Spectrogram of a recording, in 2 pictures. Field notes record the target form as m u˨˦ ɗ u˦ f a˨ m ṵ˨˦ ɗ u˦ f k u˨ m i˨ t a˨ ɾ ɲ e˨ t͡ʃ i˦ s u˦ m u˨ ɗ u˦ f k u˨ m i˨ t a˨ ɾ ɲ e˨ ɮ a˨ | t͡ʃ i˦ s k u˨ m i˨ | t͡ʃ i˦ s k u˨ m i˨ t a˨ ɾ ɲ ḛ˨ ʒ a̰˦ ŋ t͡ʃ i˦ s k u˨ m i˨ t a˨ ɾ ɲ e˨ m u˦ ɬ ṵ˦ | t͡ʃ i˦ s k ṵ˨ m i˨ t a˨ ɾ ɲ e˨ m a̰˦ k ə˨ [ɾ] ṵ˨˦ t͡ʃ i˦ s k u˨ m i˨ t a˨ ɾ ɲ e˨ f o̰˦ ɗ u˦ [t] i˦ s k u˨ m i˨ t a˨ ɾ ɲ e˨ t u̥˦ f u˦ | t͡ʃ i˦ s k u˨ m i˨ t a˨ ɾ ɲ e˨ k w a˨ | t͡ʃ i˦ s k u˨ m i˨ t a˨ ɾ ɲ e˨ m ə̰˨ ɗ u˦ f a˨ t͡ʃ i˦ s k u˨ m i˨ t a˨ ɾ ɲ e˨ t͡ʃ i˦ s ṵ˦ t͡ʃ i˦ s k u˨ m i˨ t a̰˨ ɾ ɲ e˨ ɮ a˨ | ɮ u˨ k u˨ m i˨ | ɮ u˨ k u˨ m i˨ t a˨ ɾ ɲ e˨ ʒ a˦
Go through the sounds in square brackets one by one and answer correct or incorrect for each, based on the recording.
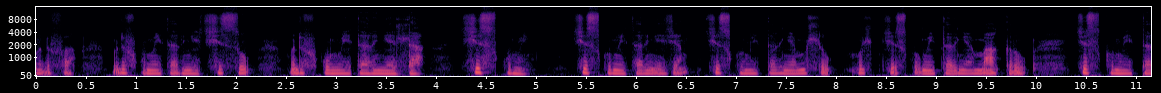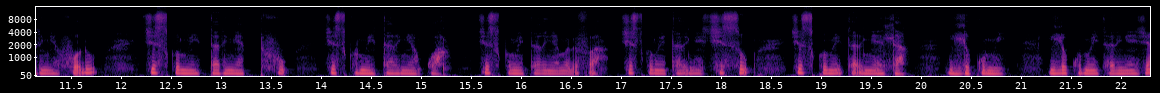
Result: correct, incorrect: t͡ʃ

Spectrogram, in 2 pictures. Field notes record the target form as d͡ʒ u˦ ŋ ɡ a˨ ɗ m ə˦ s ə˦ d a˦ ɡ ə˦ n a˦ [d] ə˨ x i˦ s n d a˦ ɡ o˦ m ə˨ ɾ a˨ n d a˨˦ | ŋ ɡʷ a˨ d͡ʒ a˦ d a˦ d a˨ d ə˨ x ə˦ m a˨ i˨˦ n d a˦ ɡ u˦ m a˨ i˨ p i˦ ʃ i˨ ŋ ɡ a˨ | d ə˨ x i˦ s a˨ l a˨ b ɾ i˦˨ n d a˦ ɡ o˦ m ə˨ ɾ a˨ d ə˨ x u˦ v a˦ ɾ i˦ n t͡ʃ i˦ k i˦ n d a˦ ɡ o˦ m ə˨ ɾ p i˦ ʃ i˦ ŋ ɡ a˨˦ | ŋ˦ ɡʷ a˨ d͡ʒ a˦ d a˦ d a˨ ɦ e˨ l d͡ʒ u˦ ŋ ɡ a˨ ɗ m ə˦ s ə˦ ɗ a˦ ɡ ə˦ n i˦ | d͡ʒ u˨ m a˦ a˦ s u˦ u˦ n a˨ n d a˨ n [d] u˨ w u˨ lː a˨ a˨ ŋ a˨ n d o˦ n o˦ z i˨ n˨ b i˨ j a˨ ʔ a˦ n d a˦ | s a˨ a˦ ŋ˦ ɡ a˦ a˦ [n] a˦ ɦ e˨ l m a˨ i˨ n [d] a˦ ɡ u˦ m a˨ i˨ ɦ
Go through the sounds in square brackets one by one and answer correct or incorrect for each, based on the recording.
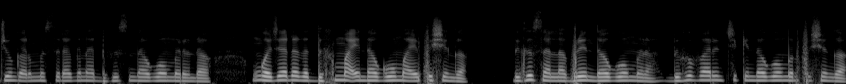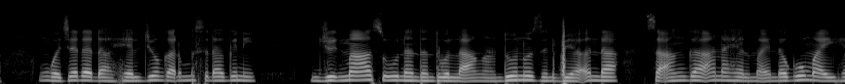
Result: correct, correct, correct, correct

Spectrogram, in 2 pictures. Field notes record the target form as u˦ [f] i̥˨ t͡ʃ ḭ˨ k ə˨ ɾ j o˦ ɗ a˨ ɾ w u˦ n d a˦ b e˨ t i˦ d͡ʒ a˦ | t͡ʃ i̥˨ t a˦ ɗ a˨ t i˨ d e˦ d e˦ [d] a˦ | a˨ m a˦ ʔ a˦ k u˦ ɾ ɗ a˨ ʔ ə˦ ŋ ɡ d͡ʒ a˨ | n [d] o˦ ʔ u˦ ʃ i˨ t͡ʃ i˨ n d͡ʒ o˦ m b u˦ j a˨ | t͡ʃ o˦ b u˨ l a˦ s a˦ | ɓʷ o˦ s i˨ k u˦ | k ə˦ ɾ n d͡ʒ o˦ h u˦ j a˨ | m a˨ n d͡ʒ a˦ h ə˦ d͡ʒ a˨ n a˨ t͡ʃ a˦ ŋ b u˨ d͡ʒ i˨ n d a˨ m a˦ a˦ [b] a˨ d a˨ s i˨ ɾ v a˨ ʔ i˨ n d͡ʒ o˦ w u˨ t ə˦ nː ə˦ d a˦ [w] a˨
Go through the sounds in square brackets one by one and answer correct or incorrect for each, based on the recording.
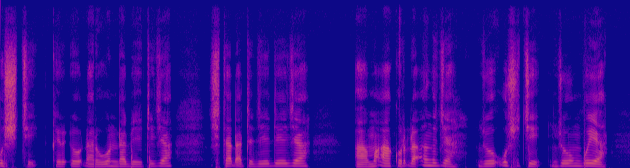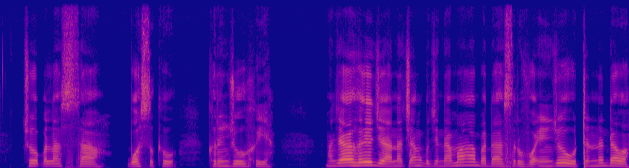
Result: incorrect: ʃ, incorrect: d͡ʒ, incorrect: d͡ʒ, correct, correct

